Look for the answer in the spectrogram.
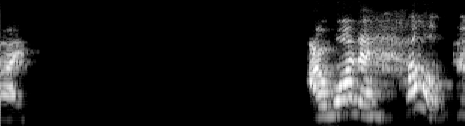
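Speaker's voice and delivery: heartfelt urge welling up; emotional. Real, not acted. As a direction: blurt it out as feeling breaks through. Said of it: "I'm starting to cry a little bit".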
